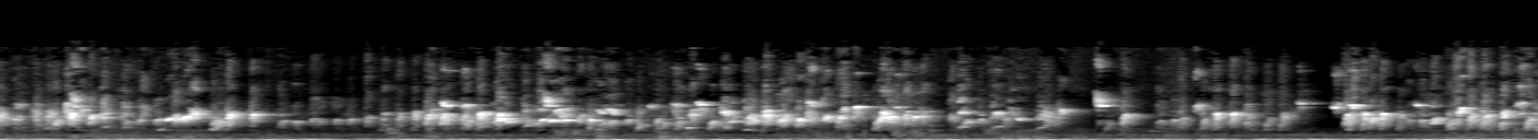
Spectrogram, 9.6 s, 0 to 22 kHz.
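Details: European goldfinch singing, recorded 14 July 2019: a continuous rapid twittering of liquid, tinkling chirps and short trills, high-pitched and bright, with a steady low electrical hum and a faint constant tone underneath.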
